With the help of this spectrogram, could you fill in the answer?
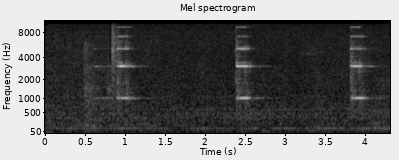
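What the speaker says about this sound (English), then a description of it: "You can hear the beeps as you pass each floor." Three short electronic beeps from a Schindler traction elevator in a downtown Raleigh hotel, one per floor passed, sound about one and a half seconds apart over a low steady hum, each a bright chirp.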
